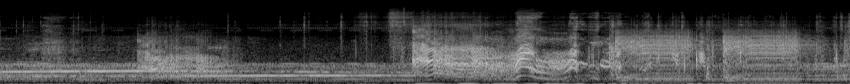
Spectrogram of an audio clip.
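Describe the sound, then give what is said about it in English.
A low, rough growl rumbles for several seconds, then breaks into warbling, choppy bursts that turn into a harsh, laughing cackle, loud, with no talking over it. “He runs out to like a bush and he can't and the barking has stopped so as soon as he gets close to the bush he hears like like a growling noise, but if you listen, the growling turns into a laugh,”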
